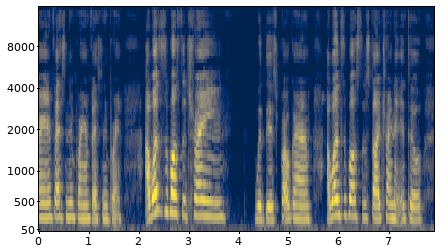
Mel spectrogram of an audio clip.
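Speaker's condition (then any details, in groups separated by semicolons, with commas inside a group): Cerebral palsy; present since birth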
